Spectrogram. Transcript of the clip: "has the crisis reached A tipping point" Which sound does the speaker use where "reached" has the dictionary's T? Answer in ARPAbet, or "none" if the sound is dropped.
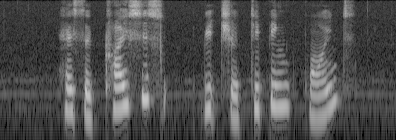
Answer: none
